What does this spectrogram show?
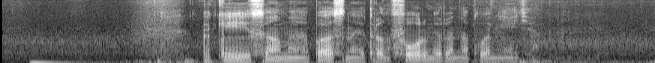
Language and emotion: Russian, sad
